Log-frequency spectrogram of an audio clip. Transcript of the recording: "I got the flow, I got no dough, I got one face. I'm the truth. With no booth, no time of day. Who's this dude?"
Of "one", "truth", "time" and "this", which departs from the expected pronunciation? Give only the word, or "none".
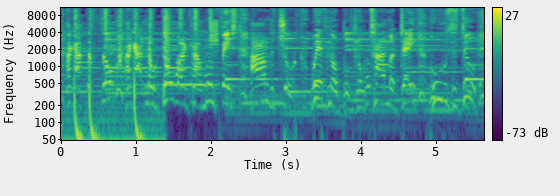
this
